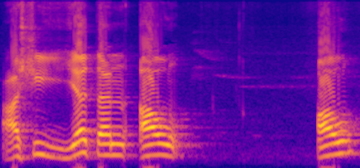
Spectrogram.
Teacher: वावलीन वो वाव जो साकिन उससे पहले ज़बर हो, वावलीन को नरम आवाज़ के साथ पढ़ेंगे · यहाँ तनवीन के बाद हुरूफ़ हल्की में से हमज़ा, इसलिए यहाँ पे इज़हार हल्की होगा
